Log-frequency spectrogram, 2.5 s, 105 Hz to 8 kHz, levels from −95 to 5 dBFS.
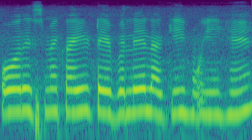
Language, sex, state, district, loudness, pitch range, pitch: Hindi, female, Bihar, Saran, -13 LUFS, 235-255 Hz, 245 Hz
